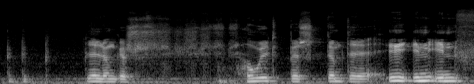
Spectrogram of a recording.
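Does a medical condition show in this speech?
Yes: stuttering, severe; fairly strong symptoms; stuttering not heard in first 20 seconds, then a block; here repeated sounds, prolonged sounds.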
